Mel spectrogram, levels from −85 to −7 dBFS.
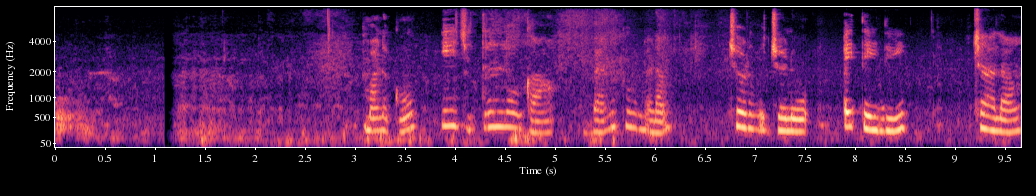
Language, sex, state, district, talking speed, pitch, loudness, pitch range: Telugu, female, Andhra Pradesh, Srikakulam, 70 wpm, 260 Hz, -18 LUFS, 230-300 Hz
